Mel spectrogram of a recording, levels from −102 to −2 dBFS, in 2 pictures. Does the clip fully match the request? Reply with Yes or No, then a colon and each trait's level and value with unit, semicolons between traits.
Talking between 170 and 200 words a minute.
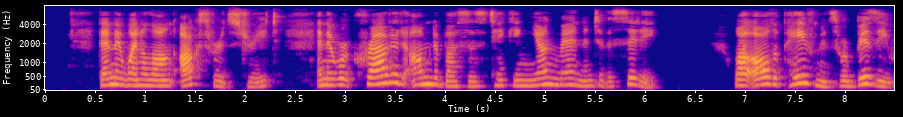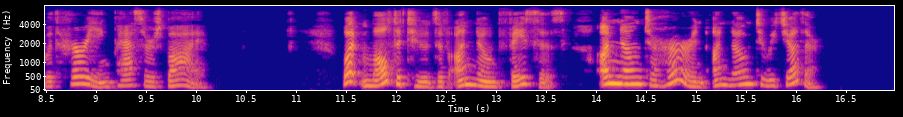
No: average, 140 wpm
